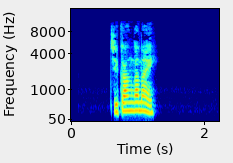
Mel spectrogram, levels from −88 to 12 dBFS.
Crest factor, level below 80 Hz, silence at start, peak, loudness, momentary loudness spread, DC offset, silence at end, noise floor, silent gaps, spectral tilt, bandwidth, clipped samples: 20 dB; -80 dBFS; 0.6 s; -2 dBFS; -20 LUFS; 11 LU; under 0.1%; 1 s; -80 dBFS; none; -4 dB/octave; 10.5 kHz; under 0.1%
